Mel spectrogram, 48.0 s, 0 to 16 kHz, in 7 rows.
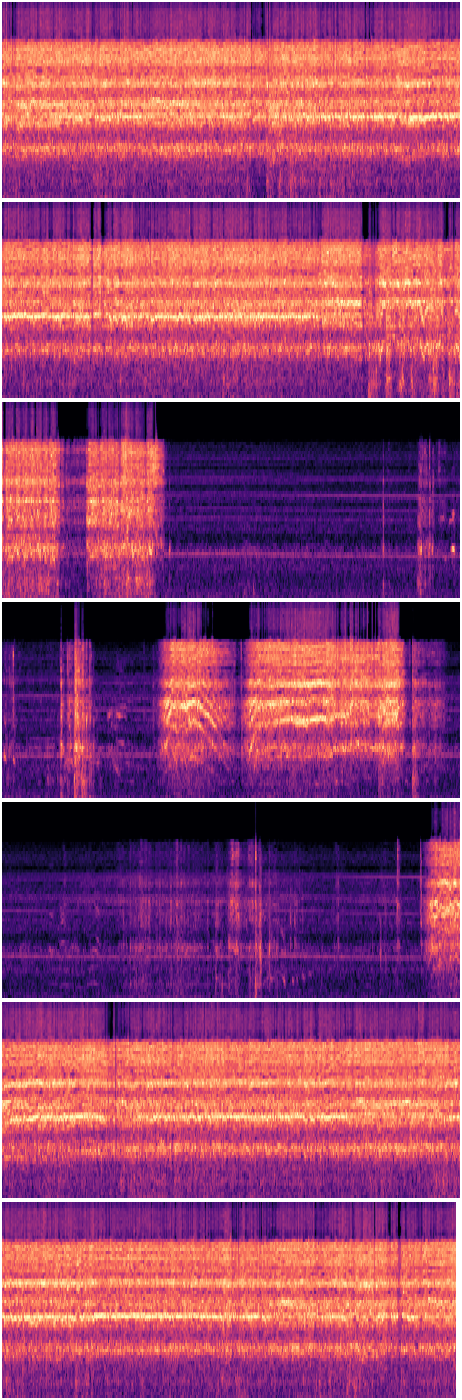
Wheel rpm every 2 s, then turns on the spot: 220, 220, 230, 230, 230, 230, 220, 170, 20, 0, 0, 50, 160, 100, 10, 20, 10, 180, 230, 230, 220, 230, 230, 230.
28-32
